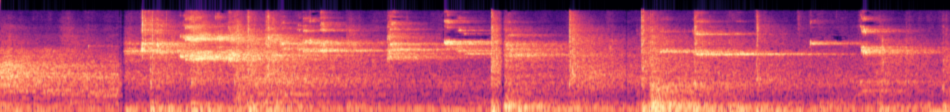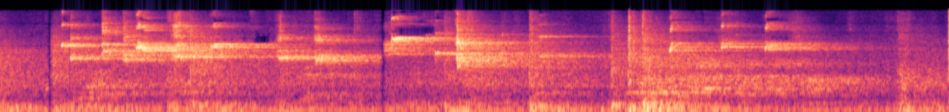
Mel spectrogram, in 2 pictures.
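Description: Sneakers squeak sharply on a wooden gym floor.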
